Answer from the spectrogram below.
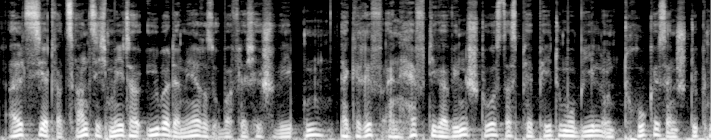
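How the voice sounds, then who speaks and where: A man calmly reading a children's book aloud in an even storytelling voice. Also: lowish voice, husky.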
